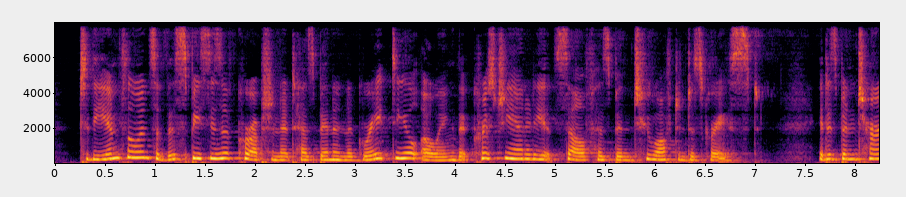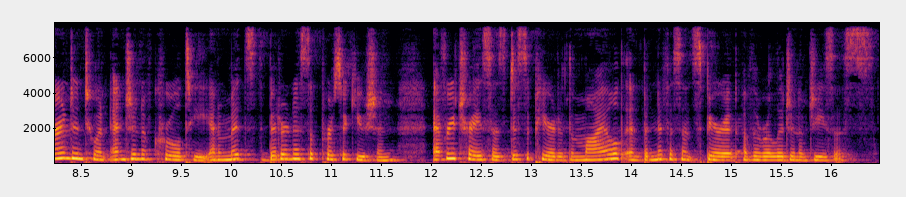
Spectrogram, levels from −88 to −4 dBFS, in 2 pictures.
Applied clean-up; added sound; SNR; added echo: none; none; none; reverberation time 0.5 s.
